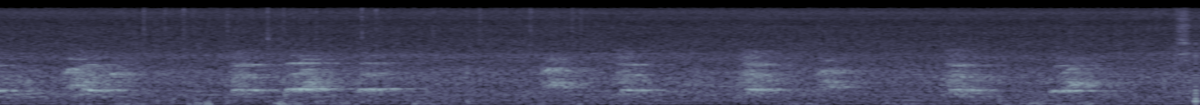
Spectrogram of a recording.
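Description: Short, high-pitched whines from an animal, repeated about every half second to a second, with no words over them.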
